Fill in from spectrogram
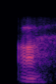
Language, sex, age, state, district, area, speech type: Tamil, male, 30-45, Tamil Nadu, Chengalpattu, rural, conversation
